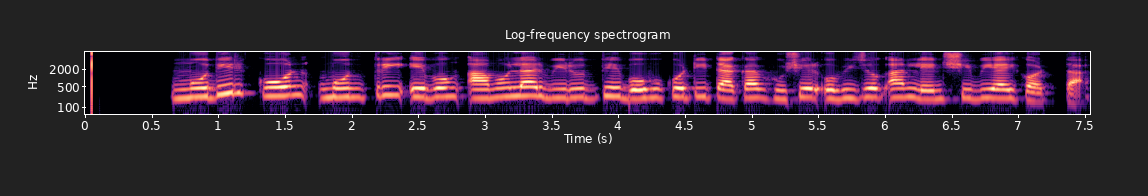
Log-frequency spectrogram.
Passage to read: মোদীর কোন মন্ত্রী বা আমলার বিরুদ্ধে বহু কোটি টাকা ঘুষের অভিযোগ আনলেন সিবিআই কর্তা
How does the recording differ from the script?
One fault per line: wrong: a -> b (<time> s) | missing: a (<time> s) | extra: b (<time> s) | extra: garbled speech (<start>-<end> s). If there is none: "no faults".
wrong: বা -> এবং (2.5 s)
